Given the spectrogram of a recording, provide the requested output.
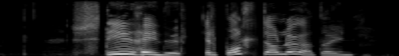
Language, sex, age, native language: Icelandic, male, 11, Icelandic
